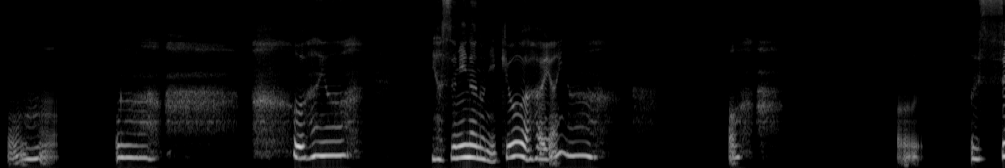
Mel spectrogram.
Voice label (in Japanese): アラームボイス; むらた屋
